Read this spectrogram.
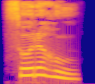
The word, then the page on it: ಸುರುಹು: suruhu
